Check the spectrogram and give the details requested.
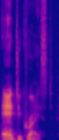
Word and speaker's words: Antichrist: you got the tea and then Christ so Antichrist that's how you say it normally that's where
